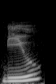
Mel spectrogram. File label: "bhiu", Taiwanese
